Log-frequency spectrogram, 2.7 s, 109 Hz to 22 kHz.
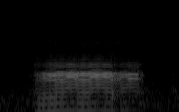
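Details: One long, steady, tonal snoring breath of about 1.5 seconds with a buzzing pitched quality, from a sleeping pet sedated after a quarter tablet of tramadol; snoring.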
